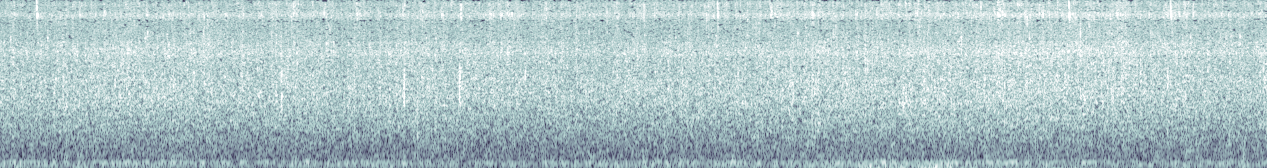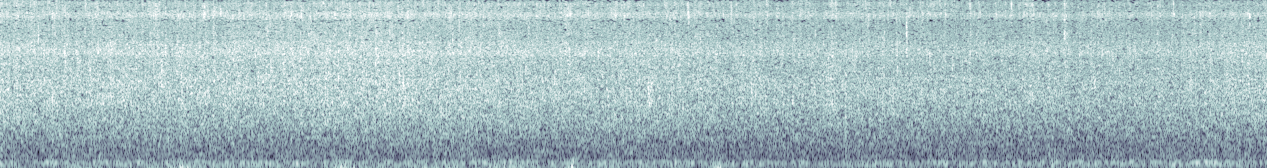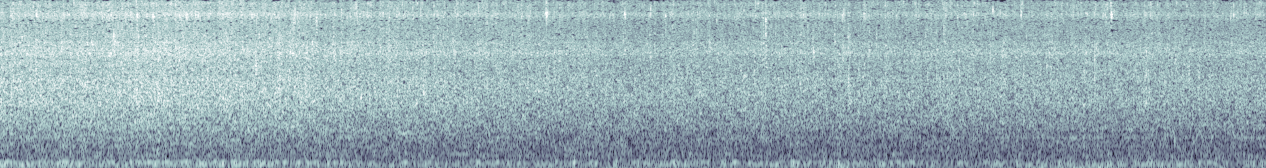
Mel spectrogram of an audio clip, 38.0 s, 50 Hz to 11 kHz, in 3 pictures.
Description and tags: Recorded with a Samson Q1U
Heavy rain sounds during spring.
FX, Storm, Weather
